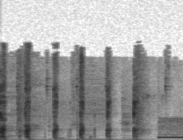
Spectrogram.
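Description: A quick series of about six keypad beeps as a prank phone call is dialed, followed by a steady, sustained ringing tone as the call starts to ring through. No voices.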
